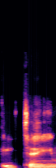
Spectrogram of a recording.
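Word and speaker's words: Etienne: You got well, that's not how to say it. It's called E-Chain or something like that. We say Travis E-Chain. Echan, and we have Trevor Echan.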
